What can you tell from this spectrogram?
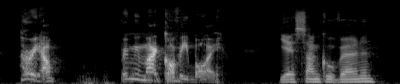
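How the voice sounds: The words are read out in a natural reading voice.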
